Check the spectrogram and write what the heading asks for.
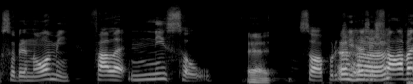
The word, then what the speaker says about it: Nestlé: E porque escreve Nestlé, pessoal, pra quem tá nos ouvindo, é exatamente como a marca, Nestlé, mas fala Nissou. E aí eu queria pronunciar a palavra correta, entendeu? Aí eu alguns pronunciam Nestle.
